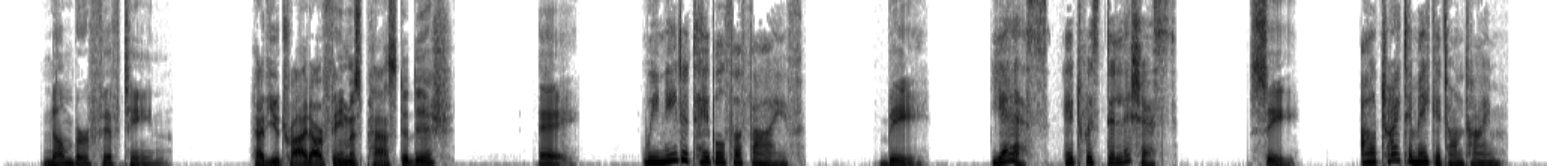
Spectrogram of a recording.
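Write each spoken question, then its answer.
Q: Have you tried our famous pasta dish?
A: B: Yes, it was delicious.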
